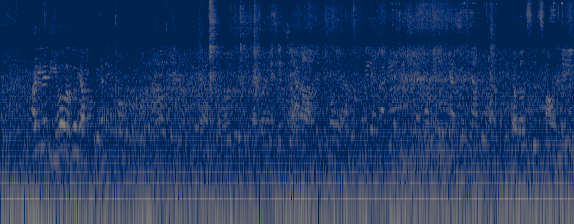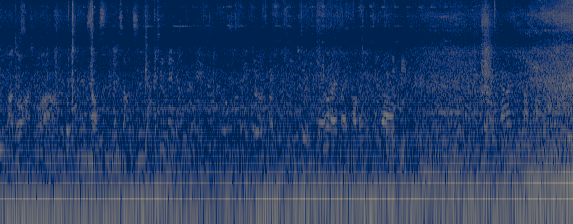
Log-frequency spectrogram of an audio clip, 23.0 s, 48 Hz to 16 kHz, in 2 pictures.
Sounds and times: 0.0s Walking in the small streets 22.9s

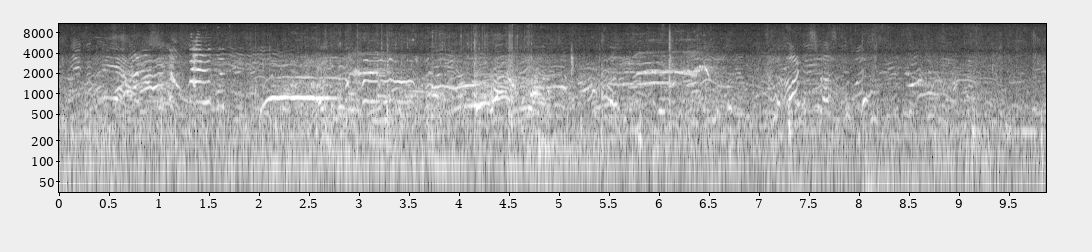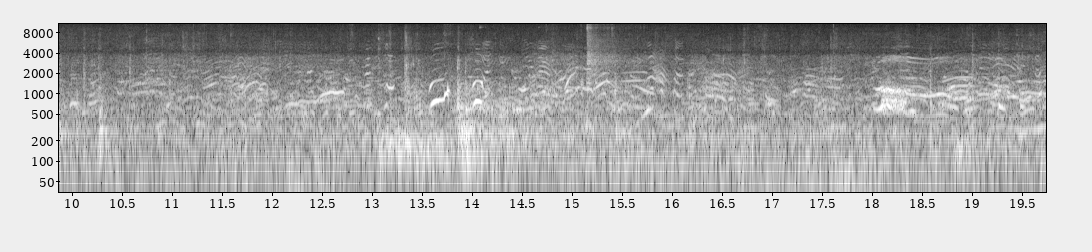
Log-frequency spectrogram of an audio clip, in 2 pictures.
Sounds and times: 0.0s kids and parents riding sledges 19.7s

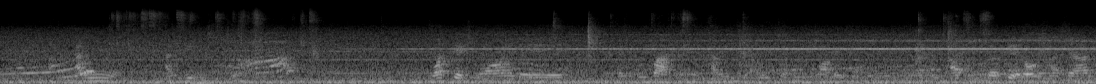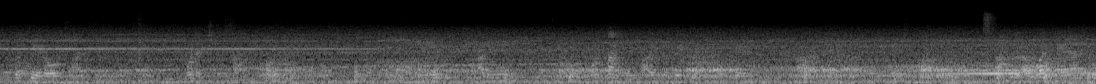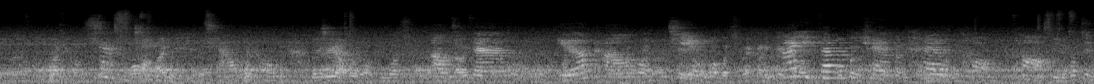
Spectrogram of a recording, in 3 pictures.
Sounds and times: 0.0s Mother and child 1.2s
0.0s Inside the MRT 32.8s
2.4s Mother and child 3.1s

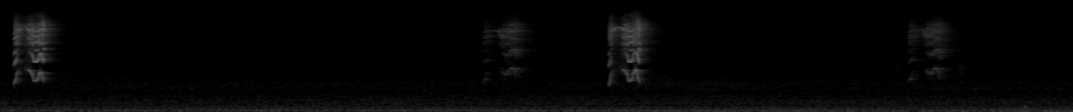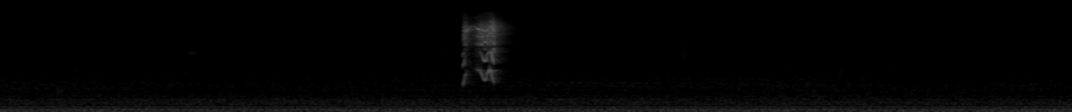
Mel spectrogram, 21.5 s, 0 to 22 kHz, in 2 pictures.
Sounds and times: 0.1s tawny owl fledglings 0.6s
4.8s tawny owl fledglings 5.4s
6.1s tawny owl fledglings 6.6s
9.1s tawny owl fledglings 9.6s
15.4s tawny owl fledglings 15.9s

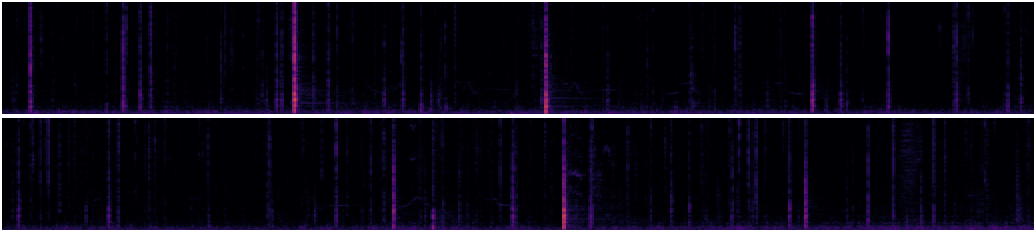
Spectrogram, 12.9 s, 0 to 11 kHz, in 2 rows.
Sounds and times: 0.0s camp fire 12.9s

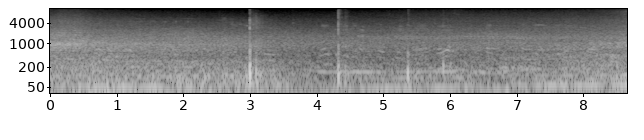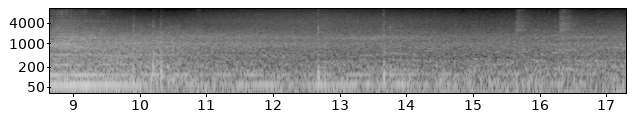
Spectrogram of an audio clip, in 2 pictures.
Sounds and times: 0.0s group talking nearby 17.2s
0.0s men playing basketball 17.2s

